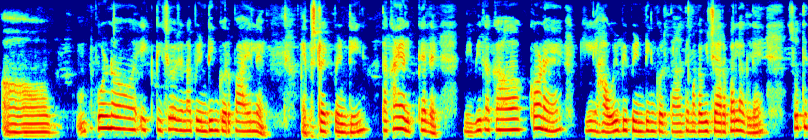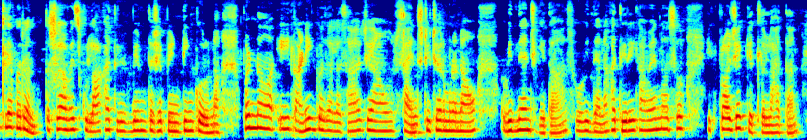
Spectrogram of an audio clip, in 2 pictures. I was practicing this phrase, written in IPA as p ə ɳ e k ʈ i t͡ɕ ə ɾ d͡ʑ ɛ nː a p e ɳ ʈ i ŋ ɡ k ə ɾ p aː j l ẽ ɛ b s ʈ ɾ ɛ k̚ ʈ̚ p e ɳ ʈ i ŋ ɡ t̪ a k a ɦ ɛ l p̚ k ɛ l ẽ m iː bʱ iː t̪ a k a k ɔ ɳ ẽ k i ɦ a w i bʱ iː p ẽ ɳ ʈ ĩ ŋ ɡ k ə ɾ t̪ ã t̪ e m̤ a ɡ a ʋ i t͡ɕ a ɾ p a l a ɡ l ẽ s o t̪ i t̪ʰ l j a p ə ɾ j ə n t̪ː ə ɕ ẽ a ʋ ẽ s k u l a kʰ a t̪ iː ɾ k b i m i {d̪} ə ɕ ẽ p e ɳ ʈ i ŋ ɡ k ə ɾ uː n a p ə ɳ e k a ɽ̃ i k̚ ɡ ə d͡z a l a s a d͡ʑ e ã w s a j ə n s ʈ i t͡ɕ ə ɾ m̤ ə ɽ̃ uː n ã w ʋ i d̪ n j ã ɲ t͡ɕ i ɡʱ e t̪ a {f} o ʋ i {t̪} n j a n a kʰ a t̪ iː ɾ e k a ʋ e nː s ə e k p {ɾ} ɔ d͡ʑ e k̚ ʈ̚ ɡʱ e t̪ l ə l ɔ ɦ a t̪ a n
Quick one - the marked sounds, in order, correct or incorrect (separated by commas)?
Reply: incorrect, incorrect, incorrect, correct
